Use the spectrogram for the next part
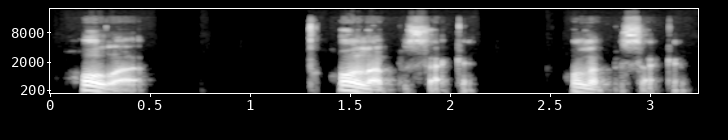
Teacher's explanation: And so this is a special case in this word or phrasal verb, hold up, where we could actually drop the D, and that does sound a little more informal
